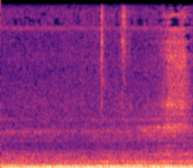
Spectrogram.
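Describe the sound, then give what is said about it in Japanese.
Steady low-pitched rumble of a car engine and tires on the road, heard from inside the vehicle as it is driven home, continuous and fairly loud with no voices. “かといって今車なんですけどパッと止めれてさっと帰るところっていうのがなかなか見つからないというところですね”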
